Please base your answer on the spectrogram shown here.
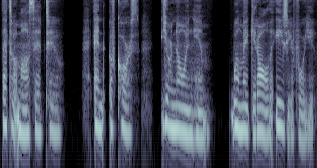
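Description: A woman voicing a demure young country woman in a storybook, speaking in a monotonous recitation with rustic dialect. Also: lowish voice, unhurried, breathy edge, no room sound, studio quality. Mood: simple, quietly sly.

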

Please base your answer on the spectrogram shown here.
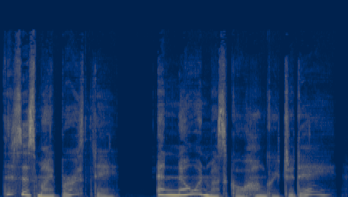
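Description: A woman voicing an excited six-year-old boy in a children's storybook tale, speaking quite a bit higher than her narration. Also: moderate pace, husky, dry recording, studio quality, heavily acted. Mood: eager. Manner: excited and bright.

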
